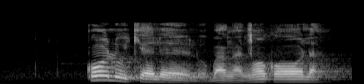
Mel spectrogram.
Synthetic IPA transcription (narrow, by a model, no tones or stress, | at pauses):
kʼolucʼɛlɛlɔɓaŋɡʱaŋ͡ǀɔkʼɔːla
